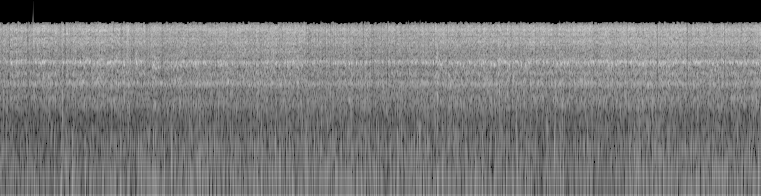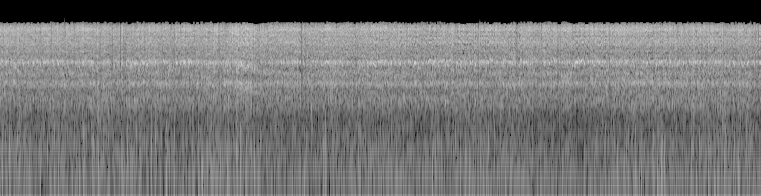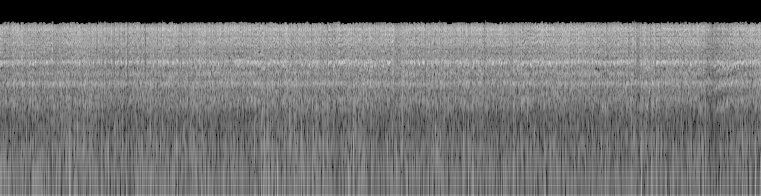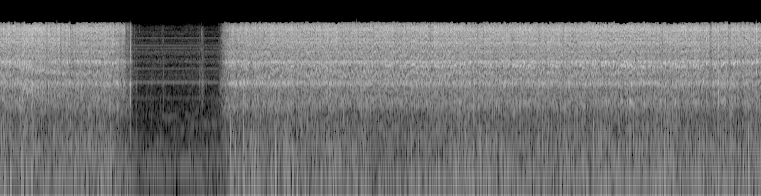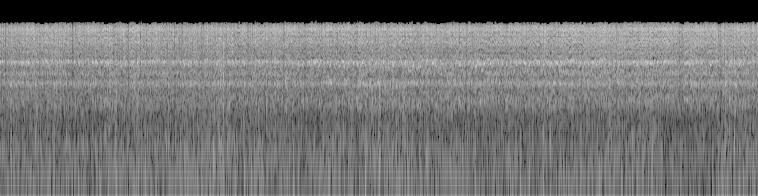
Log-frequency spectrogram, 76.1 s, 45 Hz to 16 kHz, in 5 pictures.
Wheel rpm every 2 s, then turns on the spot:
220, 220, 220, 230, 210, 220, 220, 230, 220, 250, 230, 220, 230, 210, 220, 230, 230, 220, 230, 220, 230, 200, 220, 90, 40, 200, 210, 210, 210, 220, 230, 230, 230, 210, 210, 210, 220, 230.
none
